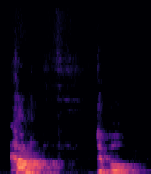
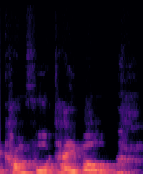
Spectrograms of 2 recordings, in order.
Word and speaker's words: comfortable: very soft it's very comfortable comfortable okay again don't say come for table sounds a bit like a robot come come can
